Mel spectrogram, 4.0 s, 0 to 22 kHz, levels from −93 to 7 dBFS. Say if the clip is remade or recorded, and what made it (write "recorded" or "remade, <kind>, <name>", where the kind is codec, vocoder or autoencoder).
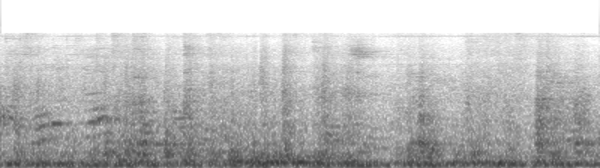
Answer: recorded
